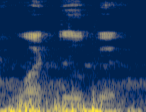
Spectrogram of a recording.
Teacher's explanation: ওয়াতুব বায়ের উপরে যজম আছে, তাই কলকলা হবে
